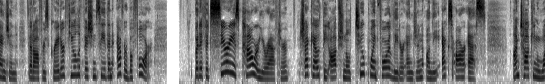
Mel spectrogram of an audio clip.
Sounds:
Speech

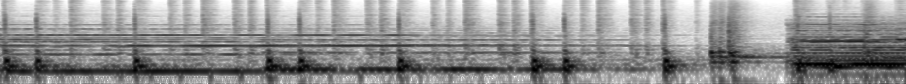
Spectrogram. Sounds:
Musical instrument, Snare drum, Music, Plucked string instrument, Drum, Bowed string instrument, Hi-hat, Guitar

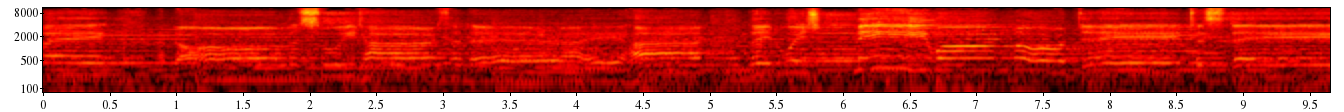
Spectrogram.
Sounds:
Music

